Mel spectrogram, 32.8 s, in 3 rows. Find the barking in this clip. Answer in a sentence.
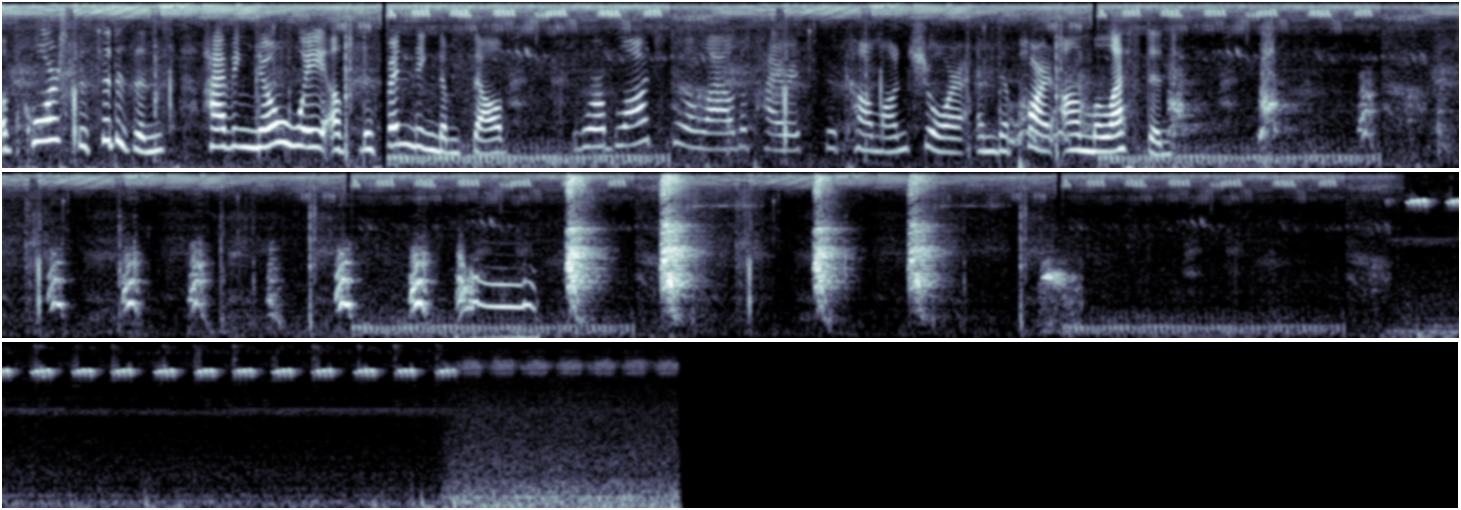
The barking can be heard from 7.5 to 19.1 s.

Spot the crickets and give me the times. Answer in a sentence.
The crickets can be heard from 0.0 to 27.0 s.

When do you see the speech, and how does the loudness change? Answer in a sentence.
You can hear the speech from 0.0 to 8.8 s, getting quieter then louder.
